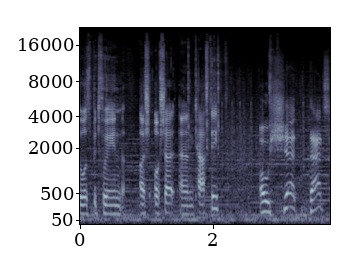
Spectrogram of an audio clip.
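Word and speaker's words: Ochette: that won it was between oet and Cassy oett that's how it's pronounced thank you Cassie put up a good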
